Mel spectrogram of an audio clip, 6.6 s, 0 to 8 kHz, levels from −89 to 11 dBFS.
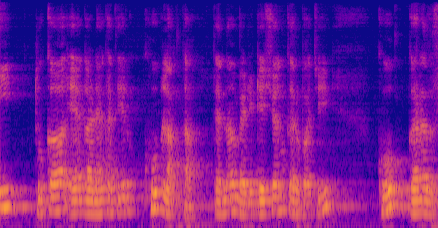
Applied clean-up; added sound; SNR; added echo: none; none; none; reverberation time 0.2 s.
